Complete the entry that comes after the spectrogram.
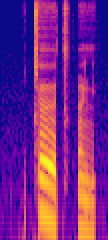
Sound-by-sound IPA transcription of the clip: c əː t͡sʼ ə̃ lʲ

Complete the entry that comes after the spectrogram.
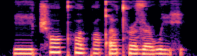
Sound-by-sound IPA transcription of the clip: iː t͡ʃʰ ɔː kʰ ɔ l k ɔ qʼ i w tʰ ə˞ z ə˞ w i x

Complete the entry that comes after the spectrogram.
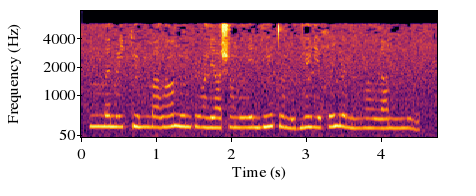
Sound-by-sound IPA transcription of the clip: mː ɐ n ɭ i kʲ ũ mː ɑ lˠ ɑ̃ n ũ n p ɹ ɔ̃ lʲ ɑ ʃ ɔ̃ n lː e n zʲ ũ tʷ ɑ̃ n u dʲ ɐ̃ lʲ e χʷ i n ɭ ʌ n ũ n ŋ ɔ̃ lː ɑ n mː u n

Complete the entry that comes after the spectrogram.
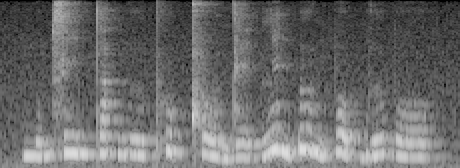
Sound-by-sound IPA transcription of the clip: m u˩˧ m s iː˧ m t̪ a˧ k̚ ŋ ɯː˧ pʰ u˥˨ p̚ kʰ oː˧˩ n d eː˩ m l i˥˨ n ʔ ɯː˥˨ ŋ p oː˥˨ p̚ b ɯː˧˥ p oː˧

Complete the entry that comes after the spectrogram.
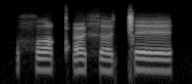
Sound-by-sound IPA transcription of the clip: x ɔ˨ qʼ ʏ˨ x ɐ˨ ǀ ɛ˨

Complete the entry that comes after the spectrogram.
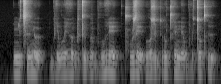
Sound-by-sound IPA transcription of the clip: ɲ ɨ t͡sʼ ɨ n ɵ | bʱ e w u e̯ ɦ ɵ b ɵ t ɨ ɓ ɵ bʱ u ɦ e | t̪ʰ u z e | u o̯ z ʉ b r u t̪ʰ e n̪ e o̯ bʱ u t o t̪ʰ ɨ

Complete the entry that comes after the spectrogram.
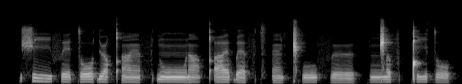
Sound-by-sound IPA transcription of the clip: ʃ iː f e t o ɗ y qʼ ɛ̃ː f ɗ ũː ɾ ã qʼ ɛ ɓ ɛ f t͡sʼ ɛ̃ ǁʰ u f ø | ŋ͡ǁ ə f ǃ i t o

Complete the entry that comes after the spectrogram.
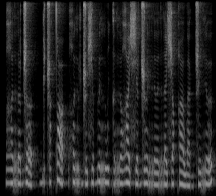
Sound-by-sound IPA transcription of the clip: ʁ ʌ r a ɖ͡ʐ ʌ | ɡ i ʈ͡ʂ o ɡ tˤ o | χ u r ɖ͡ʐ ɵ ɕ ɜ b ɵ r w i ɡ ʌ r o ʁ a ɕ ɛ ɖ͡ʐ ɵ r əː r a ɕ o q ɜ w a ɡ ʈ͡ʂ i r ɵ

